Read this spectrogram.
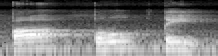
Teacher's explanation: Durasi yang kita butuhkan mengucapkan qa yang berharakat fathah sama dengan yang berharakat dhammah qu, sama juga yang berharakat kasrah qi. Qa qu qi, sama satu harakat.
